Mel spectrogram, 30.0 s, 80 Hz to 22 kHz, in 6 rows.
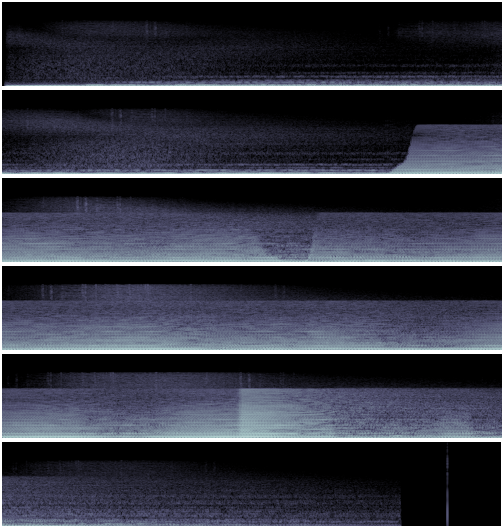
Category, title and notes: Instrument samples > Synths / Electronic
Deep Pads and Ambient Tones12
From a collection of 30 tonal pads recorded in FL Studio using various vst synths
Ambient, Analog, bass, bassy, Chill, Dark, Deep, Digital, Haunting, Note, Ominous, Oneshot, Pad, Pads, Synth, Synthesizer, synthetic, Tone, Tones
